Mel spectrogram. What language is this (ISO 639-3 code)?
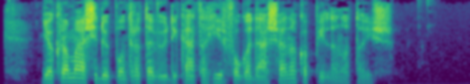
hun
